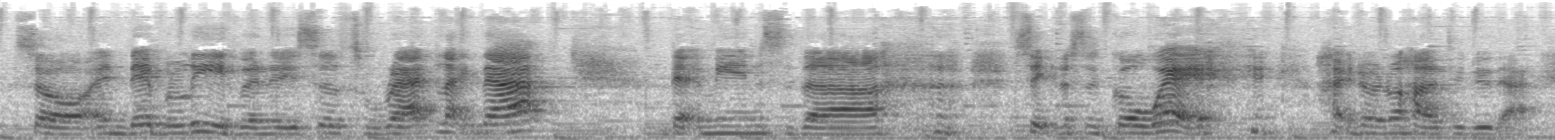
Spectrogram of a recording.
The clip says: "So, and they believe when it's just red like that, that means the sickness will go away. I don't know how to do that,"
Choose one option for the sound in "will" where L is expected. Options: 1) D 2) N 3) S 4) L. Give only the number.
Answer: 2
